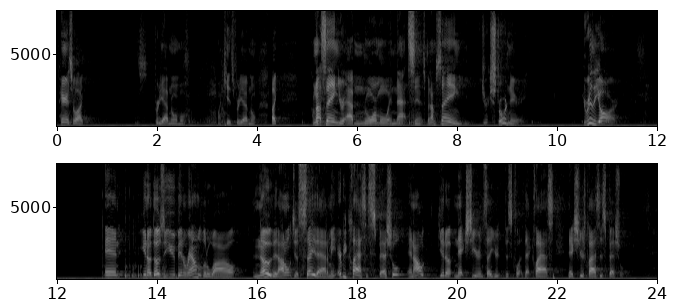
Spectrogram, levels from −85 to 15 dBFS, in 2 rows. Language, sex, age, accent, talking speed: English, male, 40-59, American, 170 wpm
